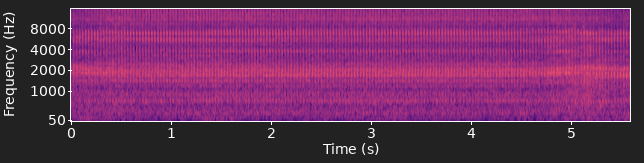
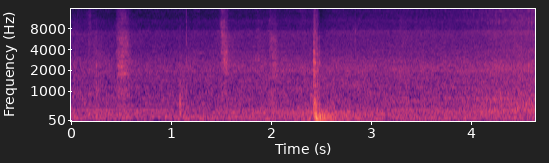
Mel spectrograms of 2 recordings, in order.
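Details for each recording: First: 2023 Renault Duster direct-injection engine, 44,000 km, microphone held at the high-pressure fuel pump: fast even ticking of three or four clicks a second over the engine from a failing high-pressure pump, later replaced. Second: 2023 Duster 1.3 direct-injection turbo petrol with 44,000 km, idling smoothly with a steady, even hum and no ticking after the noisy high-pressure fuel pump was replaced.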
